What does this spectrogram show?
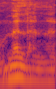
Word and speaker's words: Milan: And uh very briefly, Prospero was the Duke of Milan or Milan as it's pronounced in the play.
